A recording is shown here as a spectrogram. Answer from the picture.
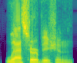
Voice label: "laservision", American

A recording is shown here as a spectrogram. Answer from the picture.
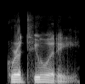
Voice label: "gratuity", American

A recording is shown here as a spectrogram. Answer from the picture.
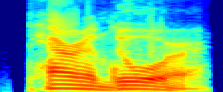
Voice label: "paramour", American

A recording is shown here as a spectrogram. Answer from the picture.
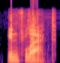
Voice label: "inflect", American

